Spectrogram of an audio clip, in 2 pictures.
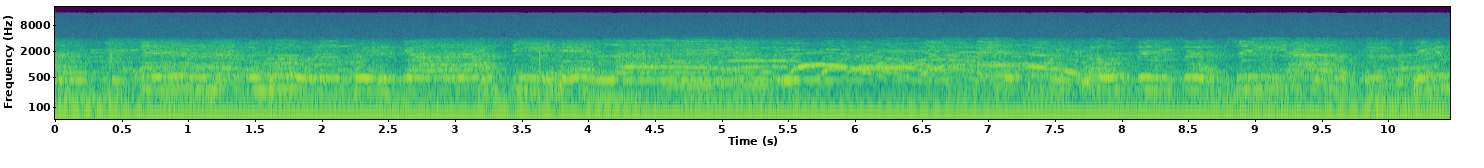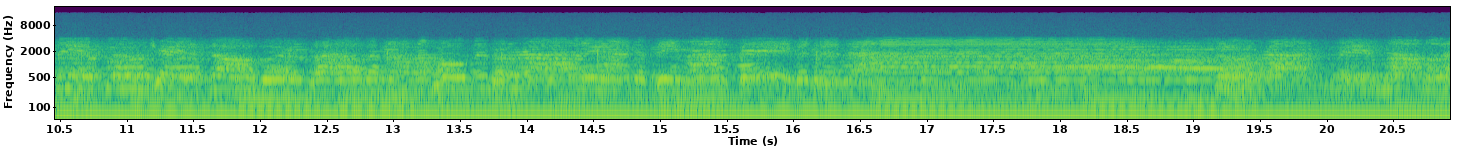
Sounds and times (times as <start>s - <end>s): Music: 0.0s - 20.9s.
